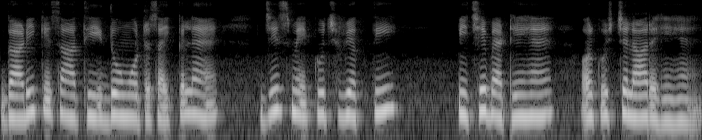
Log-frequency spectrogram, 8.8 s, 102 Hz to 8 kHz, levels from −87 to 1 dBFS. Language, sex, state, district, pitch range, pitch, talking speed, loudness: Hindi, female, Bihar, Gopalganj, 135-225 Hz, 210 Hz, 135 wpm, -26 LUFS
